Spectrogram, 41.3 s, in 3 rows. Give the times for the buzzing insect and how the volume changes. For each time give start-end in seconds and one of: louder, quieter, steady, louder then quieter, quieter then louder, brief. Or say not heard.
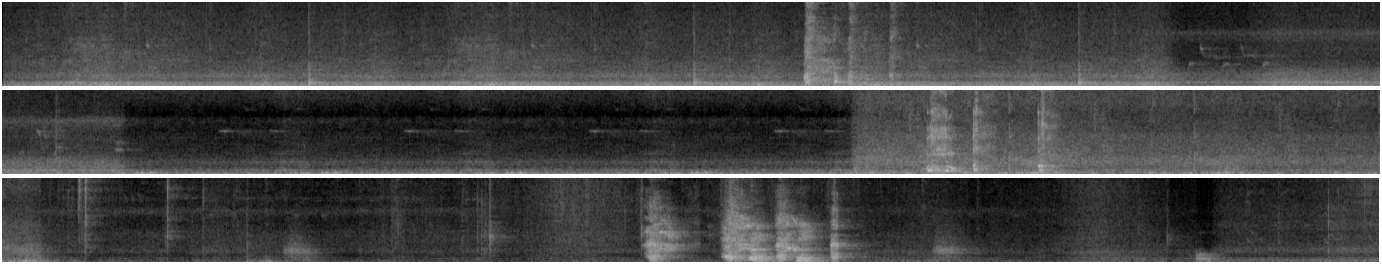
0.0-41.2 quieter.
